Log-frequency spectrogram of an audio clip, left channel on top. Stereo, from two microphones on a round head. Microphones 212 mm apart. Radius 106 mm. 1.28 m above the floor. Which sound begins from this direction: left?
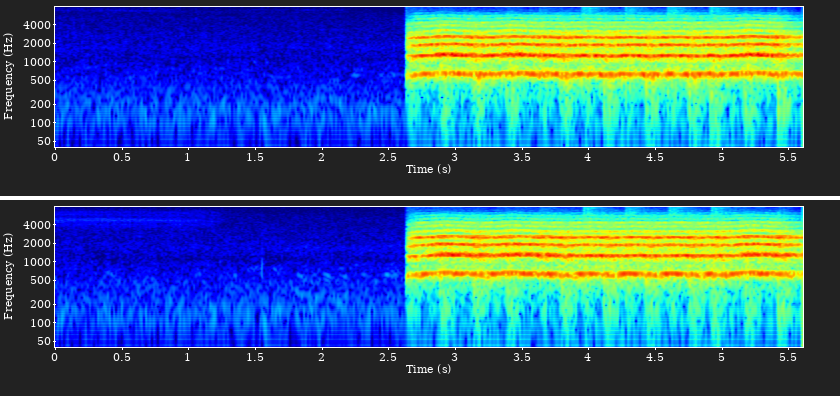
A scream, at 2.6 s.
